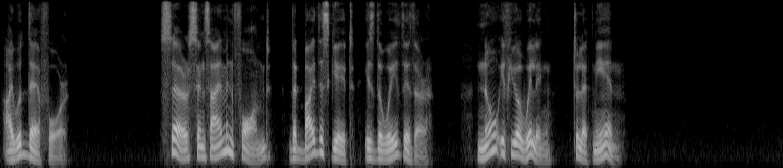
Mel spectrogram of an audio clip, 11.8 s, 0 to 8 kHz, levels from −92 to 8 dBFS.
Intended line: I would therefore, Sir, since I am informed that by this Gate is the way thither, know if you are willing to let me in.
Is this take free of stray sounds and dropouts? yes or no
yes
